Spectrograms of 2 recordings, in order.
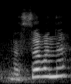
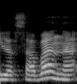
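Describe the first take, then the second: First: "sábana" stressed on its first syllable, SÁ. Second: "sabana" said as sa-BA-na, middle syllable stressed. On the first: Teacher explaining the bedsheet word, first-syllable stress on "sábana". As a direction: hit the opening SÁ of "sábana". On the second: Teacher explaining the lions' grassland word, middle-syllable stress on "sabana". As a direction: land the beat on BA in "sabana". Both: Shown as a demonstration. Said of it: "palabras iguales, pero con diferentes significados".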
